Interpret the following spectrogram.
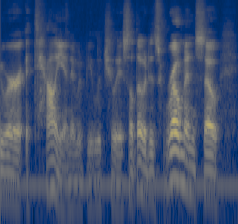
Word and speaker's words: Lucilius: I did confirm the pronunciation of Lucilius. It is Lucilius, as I thought. It's not Lucilius. If we were Italian, it would be Lucilius, although it is Roman, so it does make you wonder a little bit.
